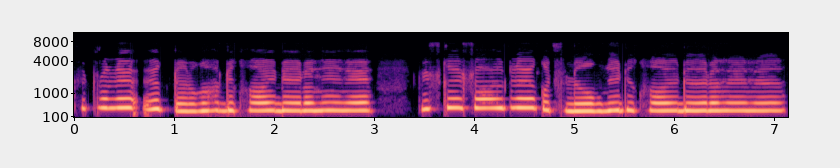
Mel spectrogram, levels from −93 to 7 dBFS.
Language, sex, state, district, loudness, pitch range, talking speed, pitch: Hindi, female, Madhya Pradesh, Bhopal, -12 LUFS, 270-330 Hz, 145 wpm, 275 Hz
